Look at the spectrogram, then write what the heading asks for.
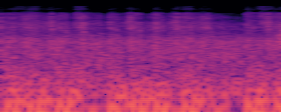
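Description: Dense, continuous gunfire in a shootout in the video game TABG, loud and sustained for about a second, with overlapping bursts and no talk.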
